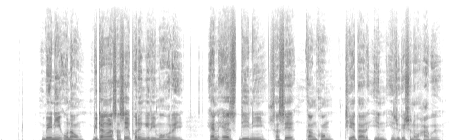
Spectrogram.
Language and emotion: Bodo, neutral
